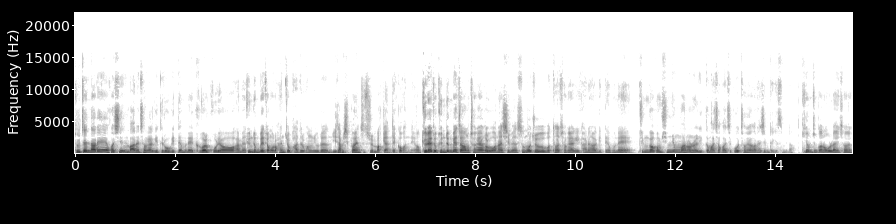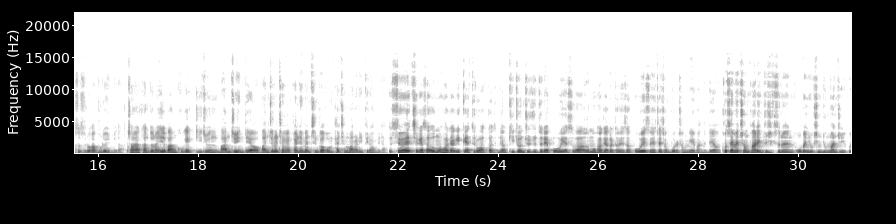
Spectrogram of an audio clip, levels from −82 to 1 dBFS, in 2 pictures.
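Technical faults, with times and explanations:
Throughout, channels drifting apart: the left and right sides seem to be running on separate clocks that disagree by a few tens of parts per million, so the gap between them creeps up to under a millisecond. Fold it to mono and the comb notches sweep slowly, giving that gentle flanging swirl.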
